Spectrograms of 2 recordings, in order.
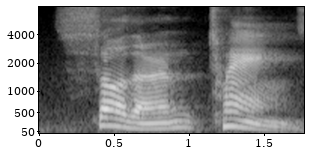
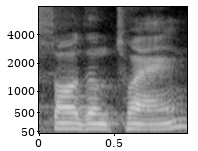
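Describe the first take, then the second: First: It is said with a drawling Southern American accent. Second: It is said in a plain, non-Southern accent. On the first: The speaker calls it right. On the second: The speaker calls it wrong.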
